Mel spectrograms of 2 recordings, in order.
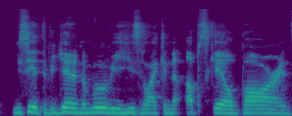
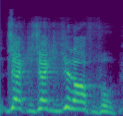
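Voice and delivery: higher and louder, laughing call; laughing shout; 7 semitones higher, 9 dB louder than usual. Real, not acted. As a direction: yell at the screen while cracking up. Laughing, calling out at video.

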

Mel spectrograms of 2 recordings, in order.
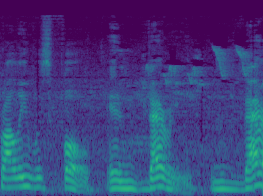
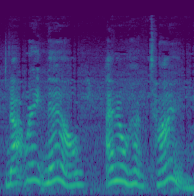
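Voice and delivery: higher, busy brush-off; hurried refusal; 6 semitones higher than usual. A narrator's reading. Busy Squirrel brushes off Mouse's invitation to play, hurried. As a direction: turn down the invitation as if rushing off.

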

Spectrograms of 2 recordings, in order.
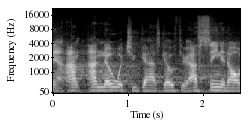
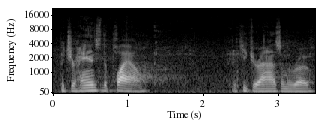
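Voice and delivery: hushed repeat; 8 semitones lower, 12 dB quieter than usual. Retold or imitated. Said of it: "is put your hands to the plow".

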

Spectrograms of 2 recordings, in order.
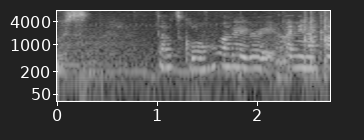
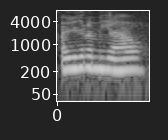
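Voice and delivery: usual speaking voice

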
